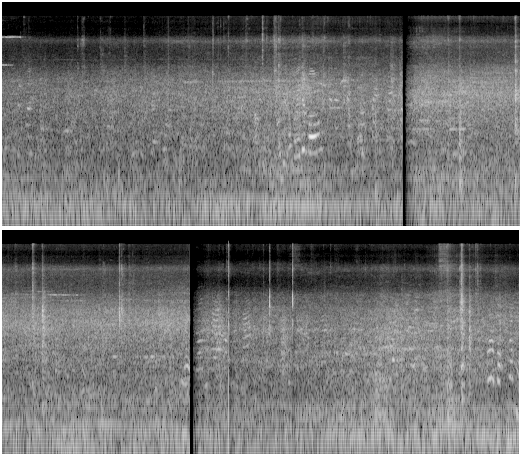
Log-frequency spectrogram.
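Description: Busy street-market bustle: indistinct voices of people nearby over a steady hum of traffic, with scattered short clicks. The sound cuts out abruptly twice, briefly.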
